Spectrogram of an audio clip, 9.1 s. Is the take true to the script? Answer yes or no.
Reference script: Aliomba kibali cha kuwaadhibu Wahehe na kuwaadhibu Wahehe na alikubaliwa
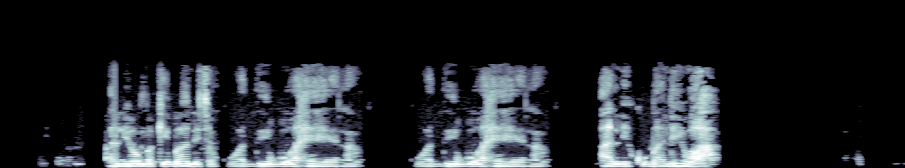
yes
